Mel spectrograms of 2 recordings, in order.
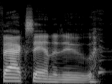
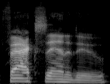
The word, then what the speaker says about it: Faxanadu: But I think phonetically it makes no sense because you would not say fa-macom. Like, you do not say that. You say fam-acom, all right? So similarly, it's not fa-xanadu. It's fax-xanadu for that same reason.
